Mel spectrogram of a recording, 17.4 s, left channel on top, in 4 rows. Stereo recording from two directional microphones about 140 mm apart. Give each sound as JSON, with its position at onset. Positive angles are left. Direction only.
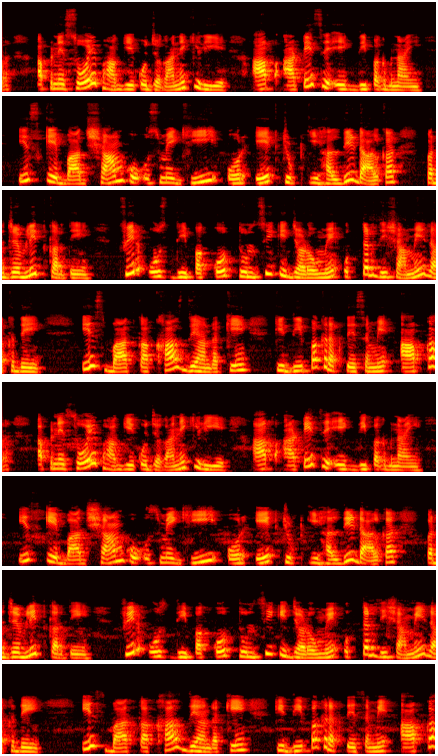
{"t": 0.3, "sound": "speech", "side_deg": 35}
